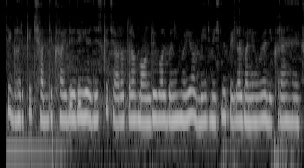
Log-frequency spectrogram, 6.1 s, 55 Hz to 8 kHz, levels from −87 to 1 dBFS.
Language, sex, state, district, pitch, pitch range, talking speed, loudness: Hindi, male, Uttar Pradesh, Hamirpur, 235 Hz, 225-240 Hz, 255 wpm, -35 LUFS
